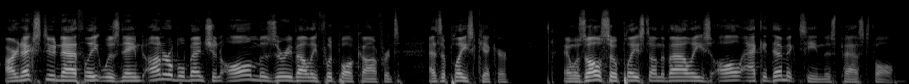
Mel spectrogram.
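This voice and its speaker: A man's voice: high voice, brisk, a bit bright, no echo. A man emceeing a banquet, introducing honorees in a polished announcer manner.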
